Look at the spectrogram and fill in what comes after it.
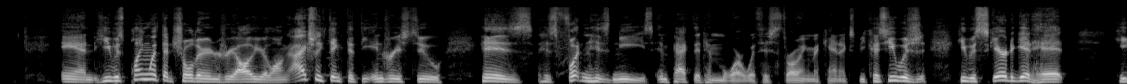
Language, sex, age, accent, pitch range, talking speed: English, male, 30-49, American, 120-160 Hz, 220 wpm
